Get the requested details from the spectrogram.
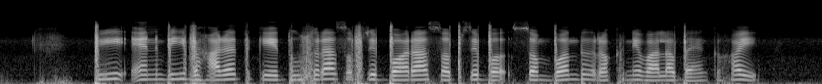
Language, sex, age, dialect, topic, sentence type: Magahi, female, 18-24, Western, banking, statement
